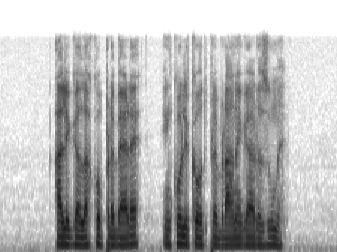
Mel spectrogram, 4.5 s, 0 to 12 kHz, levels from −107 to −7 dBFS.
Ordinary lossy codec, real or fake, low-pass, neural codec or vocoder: Opus, 64 kbps; real; 7.2 kHz; none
